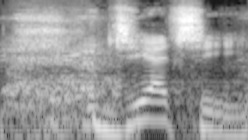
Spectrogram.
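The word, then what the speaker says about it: Dzieci: The company is called Jeti and you won't be able to spell it so I'll spell it for you. is D Z I E C I Ji. It's Polish.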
